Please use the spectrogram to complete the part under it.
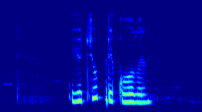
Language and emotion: Russian, neutral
